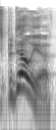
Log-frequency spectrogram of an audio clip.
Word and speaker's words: Bedelia: I'm going to mess up her last name. Damn it. Bonnie Bedelia. Bedelia. It's Bedelia. No, that's right. I think I'm saying that right.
